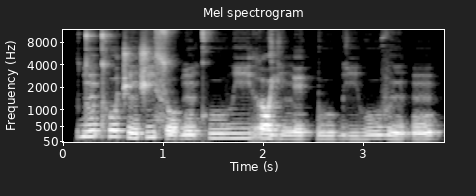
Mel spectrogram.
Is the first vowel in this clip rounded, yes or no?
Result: yes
